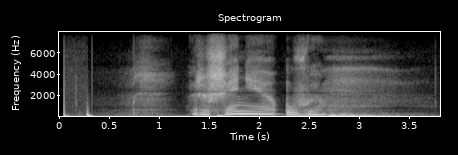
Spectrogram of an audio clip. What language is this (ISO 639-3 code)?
rus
